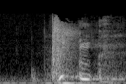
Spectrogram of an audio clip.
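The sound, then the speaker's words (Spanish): A slap to the face lands during a fight in a 1990 action film, a single sharp, loud smack that is brief and cuts through surrounding low noise. “Le da una bofetada.”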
